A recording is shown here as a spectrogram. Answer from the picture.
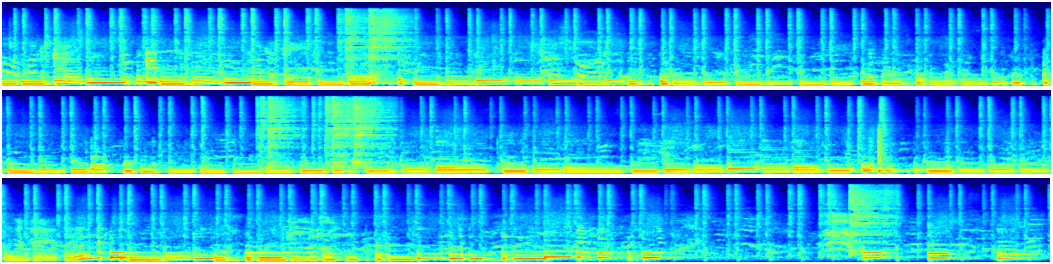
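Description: Electric bass solo in a live blues band: a line of plucked bass notes moving up and down, with the drums keeping time underneath on cymbals. Cymbal crashes ring out about three and a half seconds in, about thirteen seconds in, and again at the very end, and the playing drops in level shortly before that last crash.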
